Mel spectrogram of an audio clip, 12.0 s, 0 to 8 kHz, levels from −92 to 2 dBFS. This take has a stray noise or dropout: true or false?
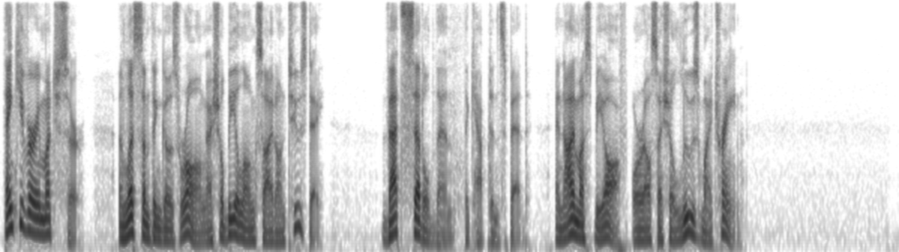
false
